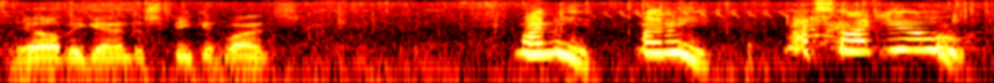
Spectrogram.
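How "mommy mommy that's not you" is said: much higher squeaky nestling voice; baby bird voice. Acted. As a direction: chirp it like a tiny fledgling. Baby ravens chatter at Molly.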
